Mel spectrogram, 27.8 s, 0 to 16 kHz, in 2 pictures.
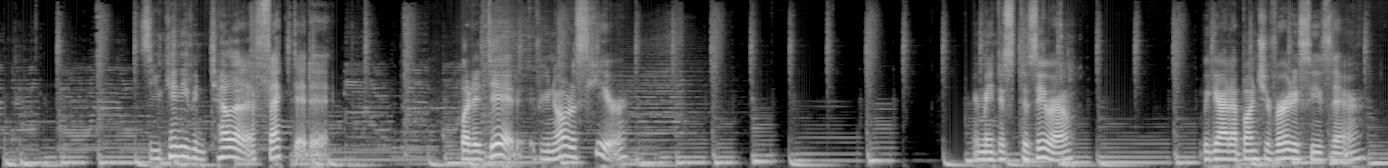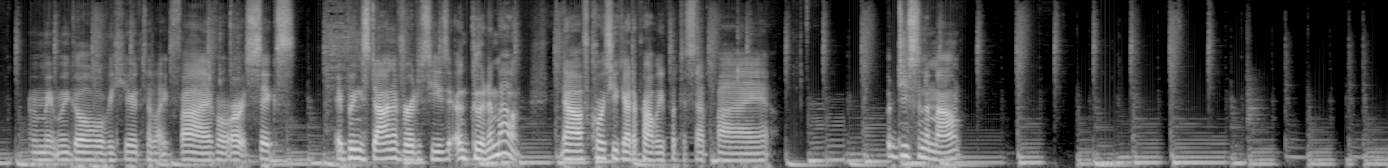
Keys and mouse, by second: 3.8 click, 5.0 middle click, 7.2-10.6 drag, 10.8 0, 13.2-16.6 drag, 20.1-22.4 drag, 24.5-26.0 drag.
